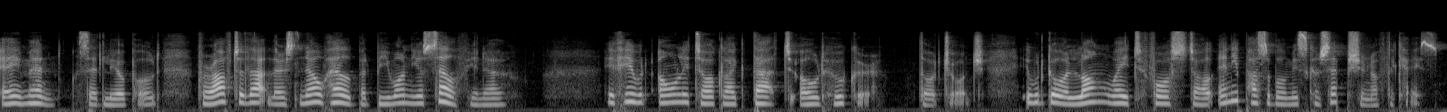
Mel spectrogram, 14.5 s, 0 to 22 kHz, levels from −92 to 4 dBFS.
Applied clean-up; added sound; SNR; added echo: none; none; none; none.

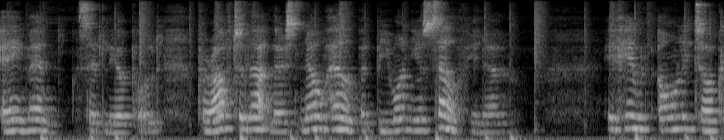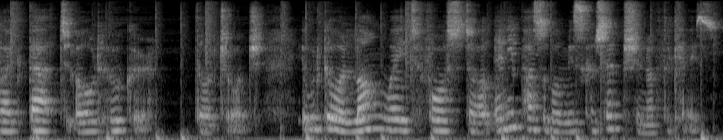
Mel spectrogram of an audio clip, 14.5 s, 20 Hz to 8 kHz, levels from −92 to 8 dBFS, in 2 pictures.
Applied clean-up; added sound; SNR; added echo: none; Drum / Drum kit; 13 dB; reverberation time 0.2 s.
